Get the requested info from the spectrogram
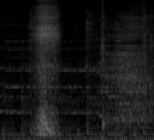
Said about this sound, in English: Oh my God, I can't stop yawning. I'm so sorry.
